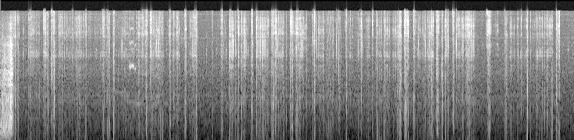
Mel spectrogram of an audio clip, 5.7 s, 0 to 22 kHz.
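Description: Light, irregular clicks and rattles of 3D-printed plastic clock parts and metal nuts and threaded rods being unscrewed and lifted off as the clock is taken apart.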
